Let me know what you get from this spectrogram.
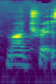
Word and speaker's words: Montreal: Quebec, Montreal. Is that the right way to say it? – Yep.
